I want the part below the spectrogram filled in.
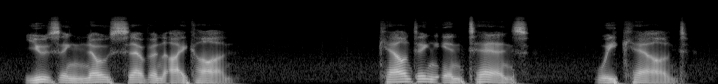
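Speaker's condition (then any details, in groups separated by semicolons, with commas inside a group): No condition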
